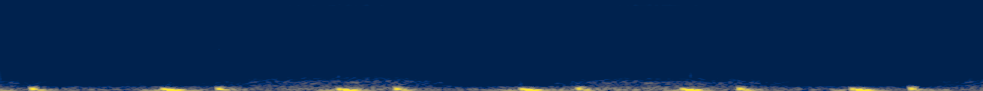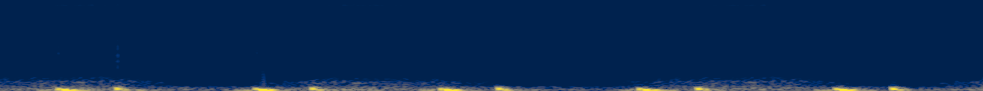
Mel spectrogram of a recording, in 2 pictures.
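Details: Animated cartoon shark character's heartbeat and breathing sound effect, not a real recording: low regular heart thumps through slow rhythmic breaths, about five breaths in thirteen seconds.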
